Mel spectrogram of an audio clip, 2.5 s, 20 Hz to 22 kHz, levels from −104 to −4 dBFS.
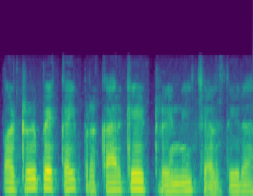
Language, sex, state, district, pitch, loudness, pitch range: Hindi, male, Bihar, Kaimur, 120 Hz, -19 LUFS, 105-135 Hz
